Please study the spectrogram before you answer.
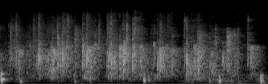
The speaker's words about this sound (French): Et on peut applaudir l'olifant pour sa présentation quand même, qui était magistrale.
